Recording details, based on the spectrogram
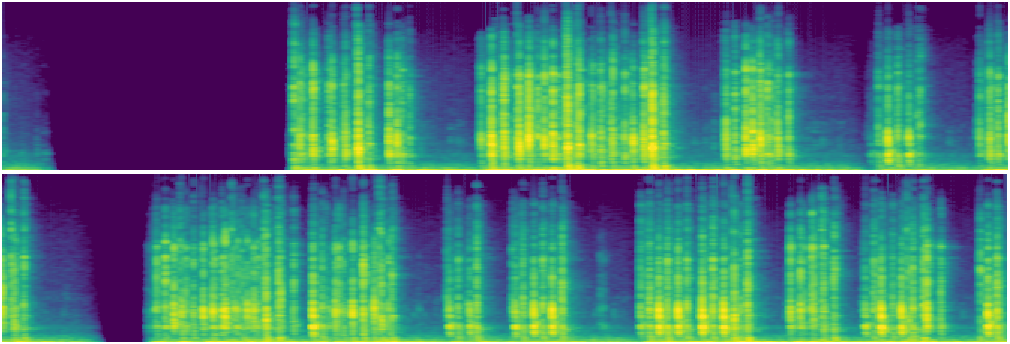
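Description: Rapid bursts of computer keyboard typing during live editing of a story, close and clear, in uneven runs broken by short pauses and one longer silence near the start.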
